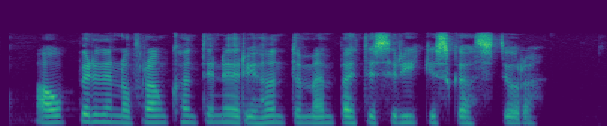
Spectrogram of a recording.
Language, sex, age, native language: Icelandic, female, 50-59, Icelandic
